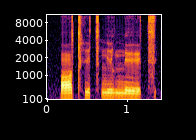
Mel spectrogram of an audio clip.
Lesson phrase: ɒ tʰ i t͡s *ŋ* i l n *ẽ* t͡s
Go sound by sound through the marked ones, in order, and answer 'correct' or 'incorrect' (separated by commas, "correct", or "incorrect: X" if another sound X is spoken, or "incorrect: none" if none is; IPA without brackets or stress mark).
incorrect: n, incorrect: e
